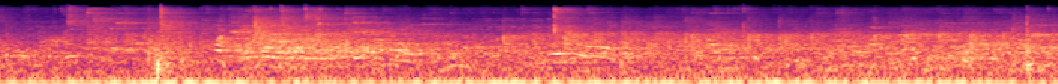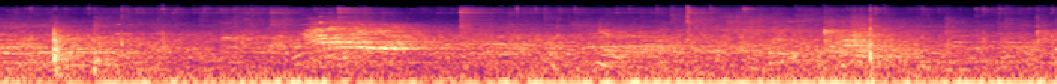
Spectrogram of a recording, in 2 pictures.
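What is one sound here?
People talk in the background of a large echoing hall.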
